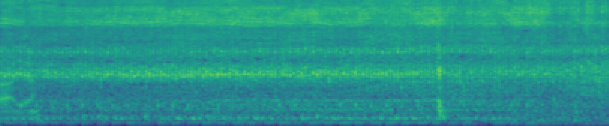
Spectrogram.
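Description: Engine-driven water pump running steadily at a constant speed, with an even rumble, powering a hose sprayer.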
